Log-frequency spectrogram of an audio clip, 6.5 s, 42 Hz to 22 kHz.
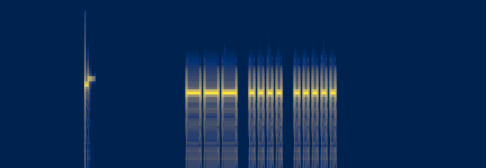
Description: Morse code, heard as a keyed tone, about 20 wpm, 700 Hz. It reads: OH5
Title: Callsign Prefixes for Top 50 DXCC - 20wpm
